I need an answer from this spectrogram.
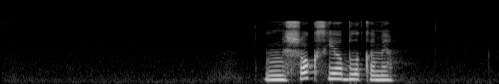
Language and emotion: Russian, neutral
